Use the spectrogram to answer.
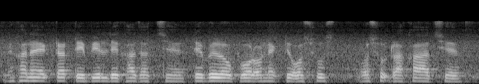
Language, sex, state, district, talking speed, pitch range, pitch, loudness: Bengali, male, Tripura, Unakoti, 165 wpm, 145-155 Hz, 150 Hz, -16 LUFS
